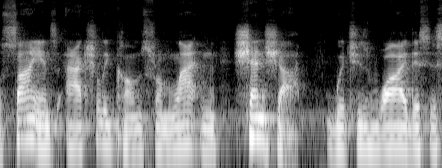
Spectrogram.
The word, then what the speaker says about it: scientia: Now, the word for knowledge is where science comes from, and it was pronounced scientia. Scientia.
